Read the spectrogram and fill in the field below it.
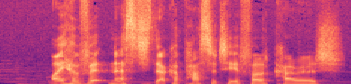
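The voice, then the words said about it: Put-on Swedish accent. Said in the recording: “Swedish accent”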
